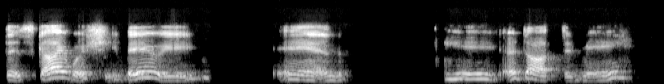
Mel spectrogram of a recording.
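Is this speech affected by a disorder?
Yes: cerebral palsy; age 32, wheelchair user.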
